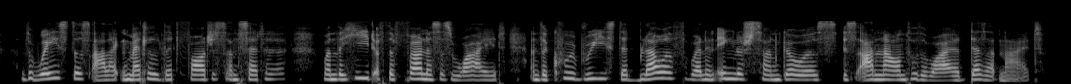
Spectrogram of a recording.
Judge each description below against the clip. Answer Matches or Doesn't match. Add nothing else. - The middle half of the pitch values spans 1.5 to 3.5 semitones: Matches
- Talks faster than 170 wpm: Matches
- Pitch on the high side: Matches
